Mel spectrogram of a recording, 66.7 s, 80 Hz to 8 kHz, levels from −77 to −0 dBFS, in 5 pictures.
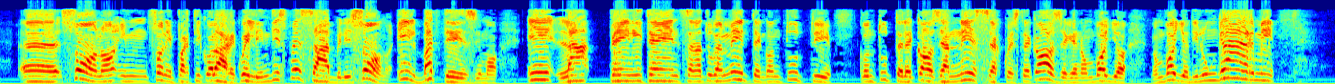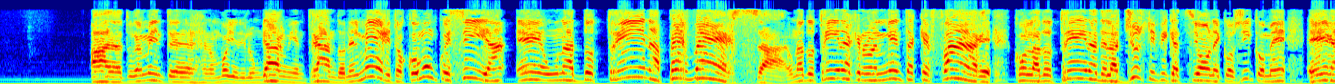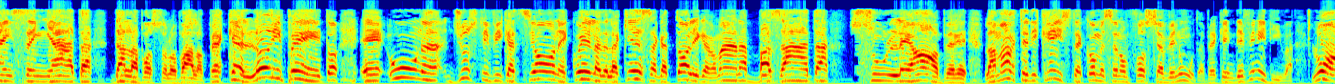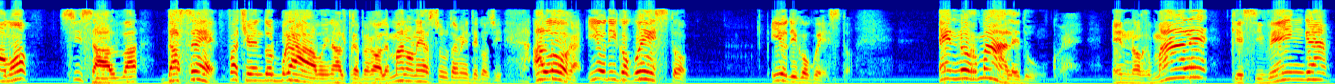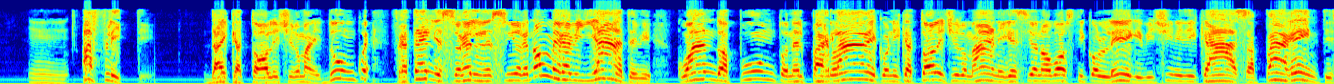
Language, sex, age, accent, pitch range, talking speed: Italian, male, 40-59, native, 175-250 Hz, 135 wpm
